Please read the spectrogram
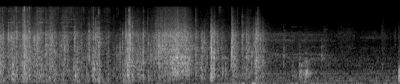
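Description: Rolled oats poured from a plastic bag into a glass mug: a dense crackle of dry flakes and crinkling bag that stops about two and a half seconds in.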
